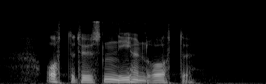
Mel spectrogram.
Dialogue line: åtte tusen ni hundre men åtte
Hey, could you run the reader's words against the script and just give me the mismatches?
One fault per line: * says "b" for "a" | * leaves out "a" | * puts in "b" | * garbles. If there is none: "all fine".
* says "og" for "men"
